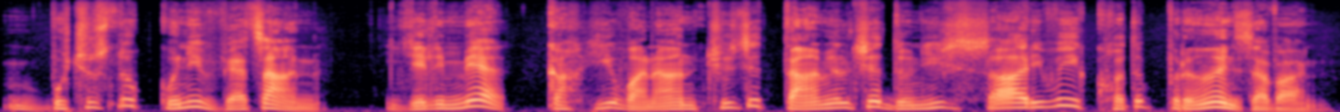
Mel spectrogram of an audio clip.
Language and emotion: Kashmiri, happy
